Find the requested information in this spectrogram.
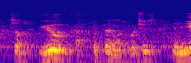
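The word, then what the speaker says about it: Juuka: And that accent is always on the first syllable, without exception. So Jukka, Finland, which is in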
